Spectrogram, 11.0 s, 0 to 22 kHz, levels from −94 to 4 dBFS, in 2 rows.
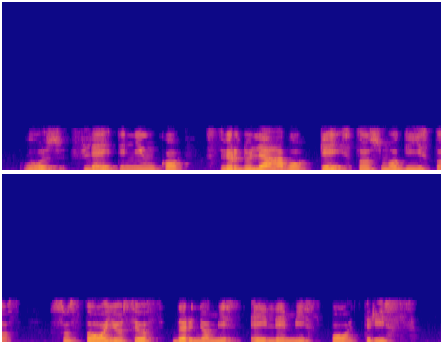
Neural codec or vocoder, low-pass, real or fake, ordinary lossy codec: none; 5.4 kHz; real; Opus, 24 kbps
